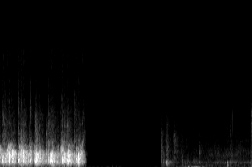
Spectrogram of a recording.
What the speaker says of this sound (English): An applause for the ladies, please.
